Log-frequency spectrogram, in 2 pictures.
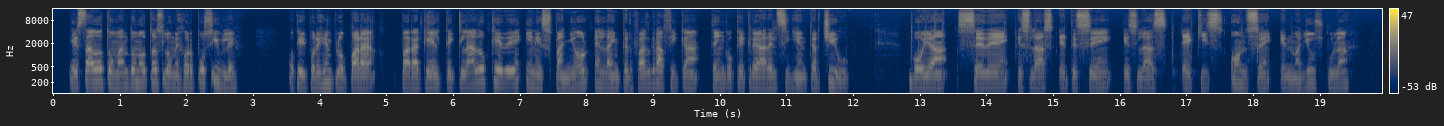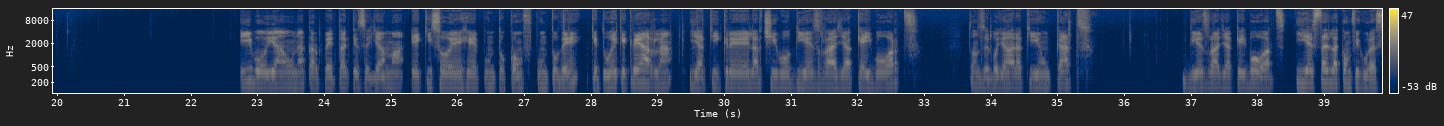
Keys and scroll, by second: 12.8-15.0 typing, 16.5-17.8 typing, 18.0 Tab, 23.7-24.9 typing, 27.5 Return, 28.9-29.8 typing, 33.6-37.2 typing.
